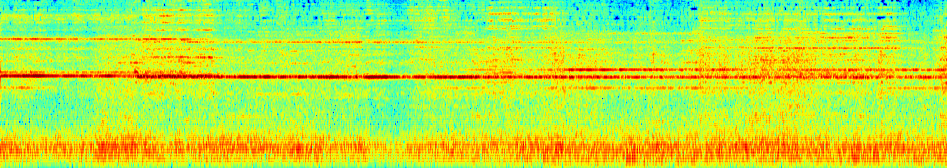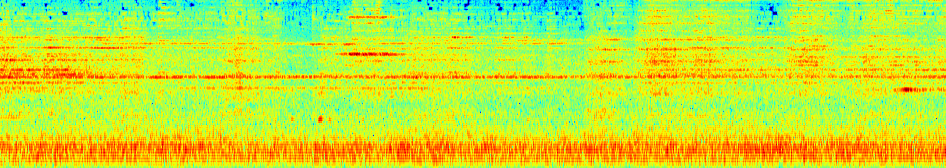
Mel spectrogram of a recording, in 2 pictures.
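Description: Freight train cars rolling past, made up of boxcars, tank cars and flatcars, with a steady rumble of wheels on rail. Over it run several high, drawn-out metallic squeals from the steel wheels, strongest in the first half and easing off toward the end.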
